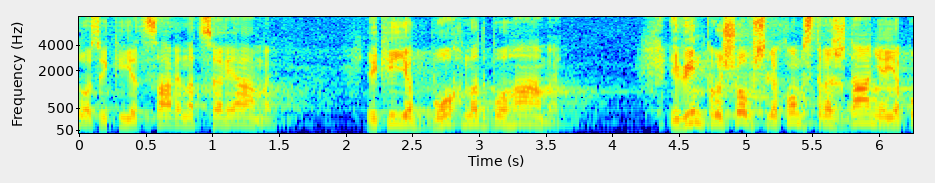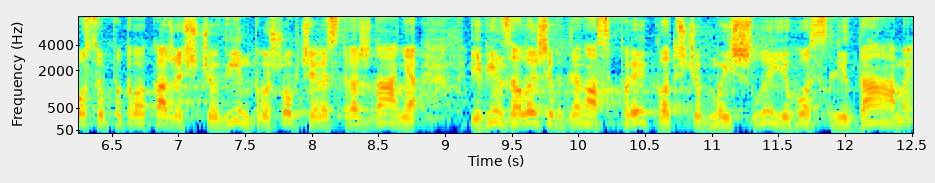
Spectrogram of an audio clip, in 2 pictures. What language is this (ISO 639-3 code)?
ukr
